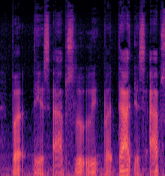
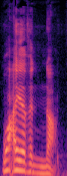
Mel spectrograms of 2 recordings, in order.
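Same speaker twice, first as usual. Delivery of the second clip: Sophie, high and urgent, much louder; a small girl pleading to stop the giants; high girl's voice; 13 semitones higher, 12 dB louder than usual. Acted. Girl begging the giant, high and loud.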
